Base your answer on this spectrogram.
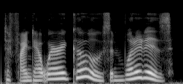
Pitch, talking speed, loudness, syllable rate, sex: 235 Hz, 325 wpm, -16 LUFS, 6.3 syllables/s, female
